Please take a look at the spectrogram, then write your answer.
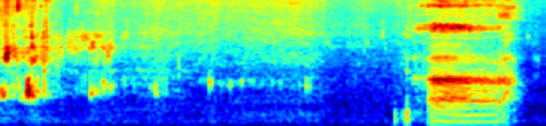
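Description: Coffee is poured into a cup: a few light drips and trickles first, then a short, steady pour whose hollow ringing tone rises as the cup fills. No one speaks.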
